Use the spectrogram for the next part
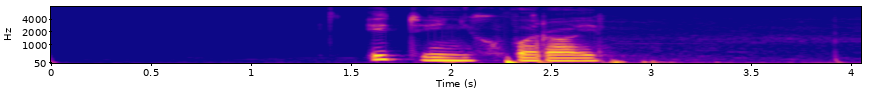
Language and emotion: Russian, sad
